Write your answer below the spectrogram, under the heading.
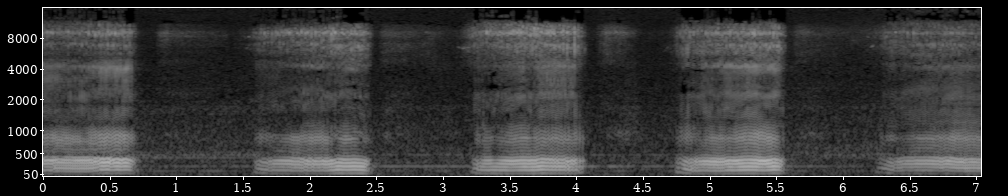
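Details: Loud, steady snoring from a French Bulldog: five raspy, droning breaths close together, each near one second long with a breathy hiss on top, repeating every one and a half seconds.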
